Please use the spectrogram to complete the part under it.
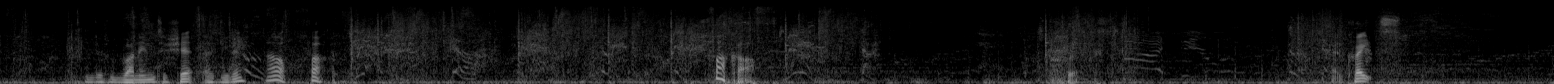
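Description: Game weapons fire with loud blasts and zaps.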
